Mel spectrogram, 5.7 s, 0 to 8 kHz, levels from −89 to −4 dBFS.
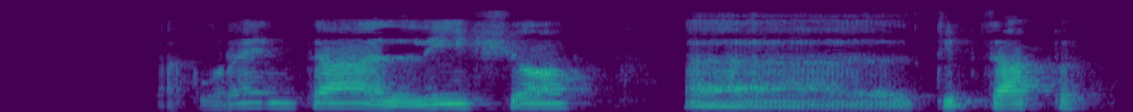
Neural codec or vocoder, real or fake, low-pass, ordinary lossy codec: none; real; 7.2 kHz; MP3, 24 kbps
